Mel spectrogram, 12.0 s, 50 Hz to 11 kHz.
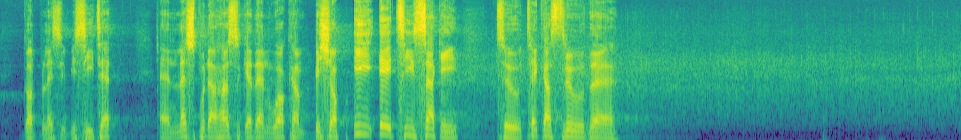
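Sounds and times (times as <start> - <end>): people clapping faintly: 5.8 - 12.0.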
